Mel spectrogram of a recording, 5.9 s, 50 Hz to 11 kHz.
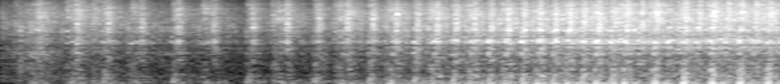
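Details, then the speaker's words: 1949 Chevy Fleetline Deluxe inline-six, revived after sitting many years; after freeing stuck lifters and bent pushrods, side cover off, carburetor leaky, it runs with a low uneven loping idle, seemingly firing on all six yet rough and missing at low rpm. "it's definitely hitting all six now would you agree Dave yeah I mean it's rough but all six might be there"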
